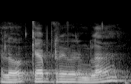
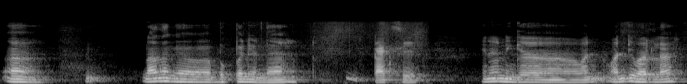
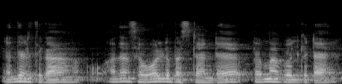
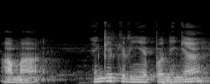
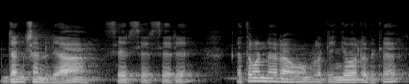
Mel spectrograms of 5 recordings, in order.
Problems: background sounds at intervals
